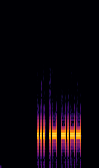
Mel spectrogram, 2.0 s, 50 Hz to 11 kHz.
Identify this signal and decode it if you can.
Morse code, heard as a keyed tone, about 40 wpm, 700 Hz. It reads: SAY
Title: Sets of 2 Words - New Word Drill - 40wpm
